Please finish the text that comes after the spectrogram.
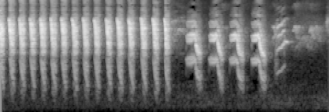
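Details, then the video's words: Female Nias hill myna calling the male: a fast run of identical sharp, high notes about five per second, slowing into louder downward-bending squawks. "Jalak Nias Betina Memanggil Jantan"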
